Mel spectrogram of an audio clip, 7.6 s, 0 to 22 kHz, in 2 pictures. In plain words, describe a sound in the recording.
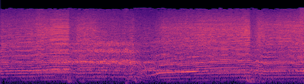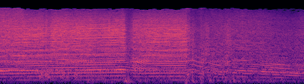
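A Formula One V8 engine revs hard through its gear changes.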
